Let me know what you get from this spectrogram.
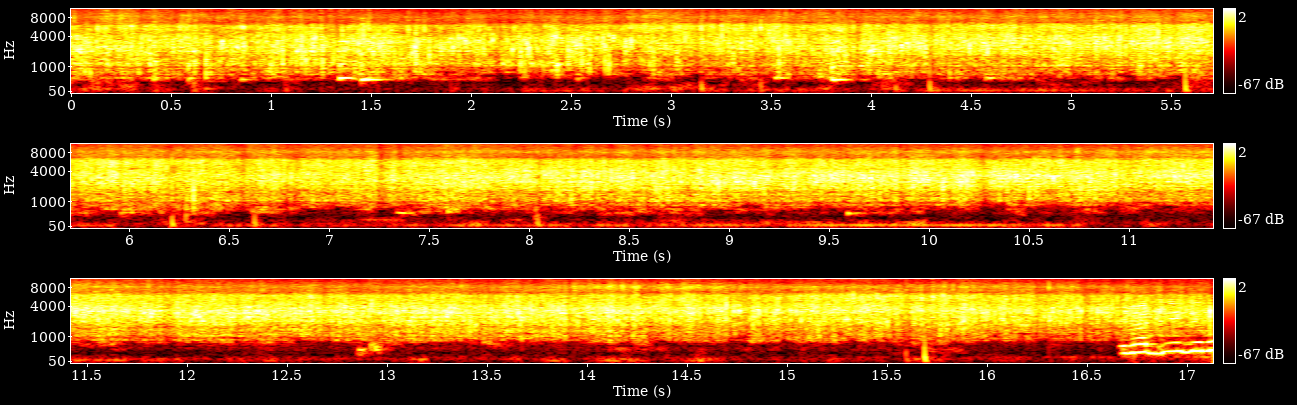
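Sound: onion, tomato, garlic and green chili frying in a pan

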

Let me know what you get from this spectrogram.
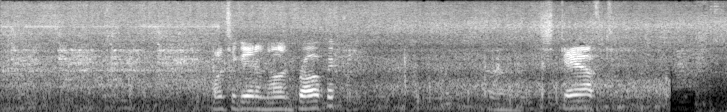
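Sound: Mount Rainier Railroad train passing

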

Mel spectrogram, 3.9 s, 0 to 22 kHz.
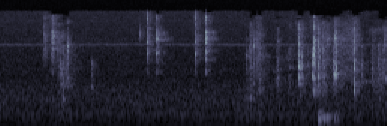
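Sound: typing cell reference E1 on computer keyboard

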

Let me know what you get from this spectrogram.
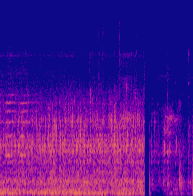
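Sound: ivy gourd curry boiling in coconut milk

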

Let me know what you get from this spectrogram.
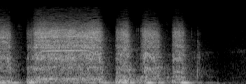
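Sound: power drill driving a screw into ceiling drywall

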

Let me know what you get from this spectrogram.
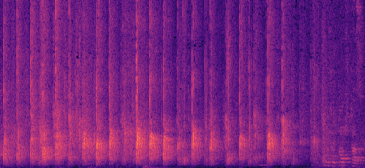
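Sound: audience applause for the artists

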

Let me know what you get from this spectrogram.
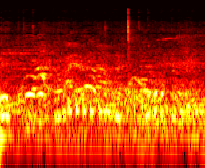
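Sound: male Bashiraj pigeon cooing

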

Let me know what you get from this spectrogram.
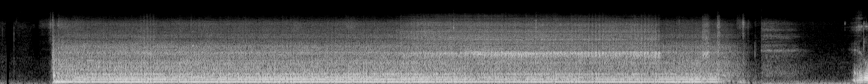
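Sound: boring head cutting steel at 550 RPM

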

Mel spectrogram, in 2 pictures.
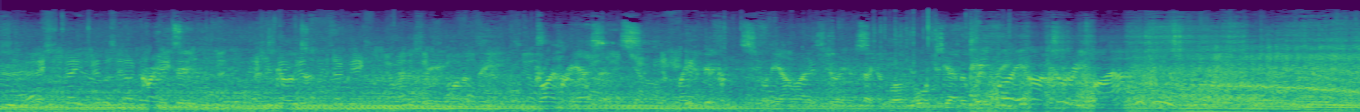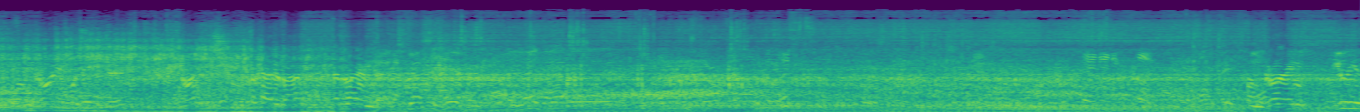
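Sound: propeller aircraft circling slowly at Duxford airshow

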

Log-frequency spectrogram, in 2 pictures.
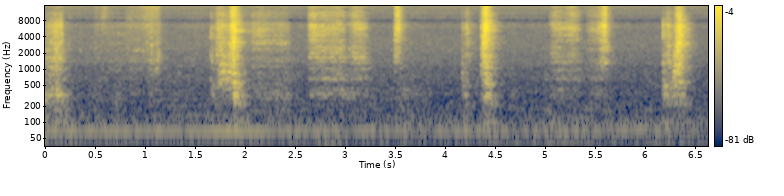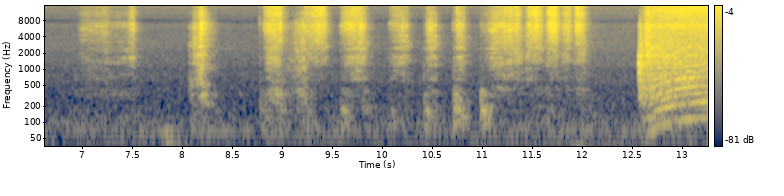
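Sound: straw scraping glue squeeze-out from wooden inside corners

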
